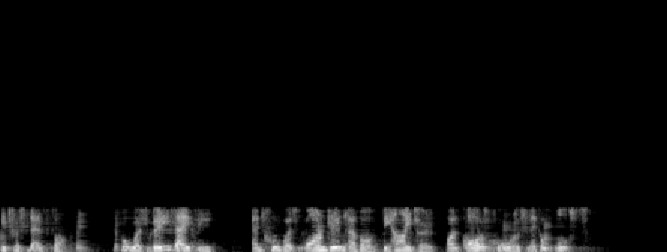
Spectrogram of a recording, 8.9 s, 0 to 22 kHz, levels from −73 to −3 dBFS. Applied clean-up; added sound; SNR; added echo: neural mask model DeepFilterNet 3.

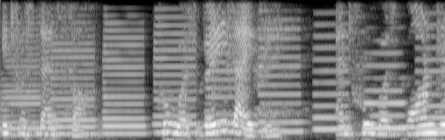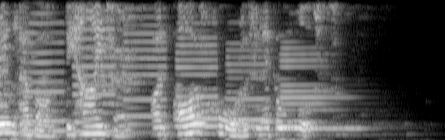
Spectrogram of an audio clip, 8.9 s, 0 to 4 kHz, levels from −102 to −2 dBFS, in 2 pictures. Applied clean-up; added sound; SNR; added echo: classical method WPE with log-MMSE.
